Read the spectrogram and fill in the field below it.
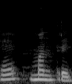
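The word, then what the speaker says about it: हं: इस चक्र को बैलेंस में लाने के लिए सबसे पहली बात है मंत्र जाप। इस चक्र का मंत्र है हम। इसको हम ह अ म इस तरह से उच्चारण करेंगे।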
